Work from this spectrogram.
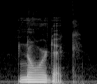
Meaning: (adjective) 1. Of or relating to the Nordic countries 2. Of or relating to the light colouring and tall stature of Nordic peoples 3. Of or relating to the family of North Germanic languages
- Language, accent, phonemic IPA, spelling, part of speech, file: English, US, /ˈnɔɹ.dɪk/, Nordic, adjective / noun, En-us-Nordic.ogg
